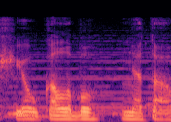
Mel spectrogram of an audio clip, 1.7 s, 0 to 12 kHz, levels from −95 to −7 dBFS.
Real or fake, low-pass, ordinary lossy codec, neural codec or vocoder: real; 7.2 kHz; AAC, 48 kbps; none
